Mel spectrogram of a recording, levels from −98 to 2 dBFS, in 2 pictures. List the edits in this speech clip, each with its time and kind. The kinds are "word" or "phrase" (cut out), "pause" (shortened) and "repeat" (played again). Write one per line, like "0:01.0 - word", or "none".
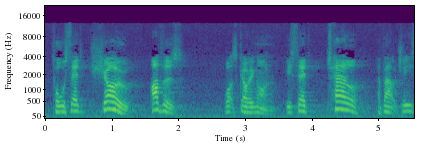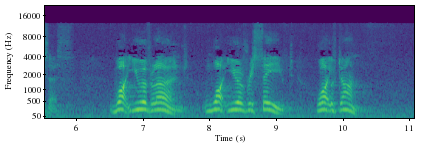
0:02.6 - pause
0:03.5 - pause
0:05.0 - word
0:09.8 - word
